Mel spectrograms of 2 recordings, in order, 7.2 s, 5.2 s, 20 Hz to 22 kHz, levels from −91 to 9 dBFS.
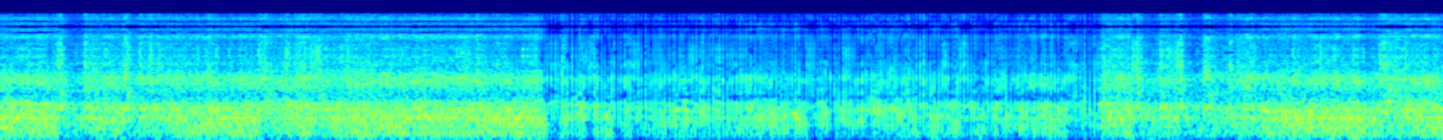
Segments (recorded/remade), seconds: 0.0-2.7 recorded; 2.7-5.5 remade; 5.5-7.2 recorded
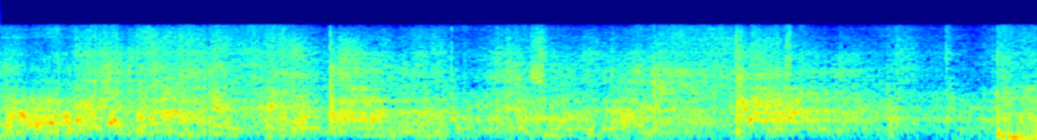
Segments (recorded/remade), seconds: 0.0-5.2 remade

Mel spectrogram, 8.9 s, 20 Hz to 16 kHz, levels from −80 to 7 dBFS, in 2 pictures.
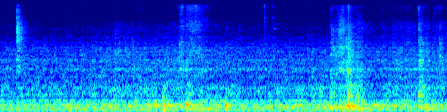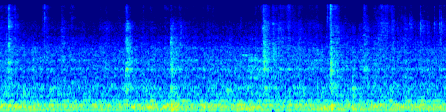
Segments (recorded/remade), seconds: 0.0-1.0 recorded; 1.0-1.9 remade; 1.9-3.0 recorded; 3.0-4.8 remade; 4.8-8.9 recorded

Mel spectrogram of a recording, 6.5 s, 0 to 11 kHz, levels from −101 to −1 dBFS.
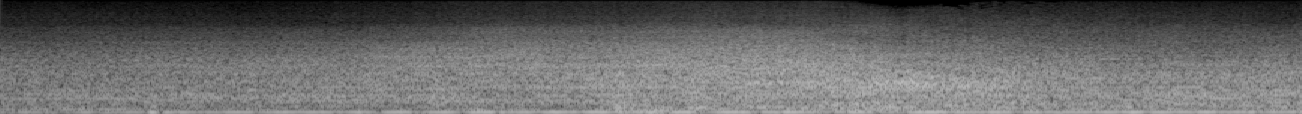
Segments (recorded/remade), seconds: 0.0-4.7 remade; 4.7-5.3 recorded; 5.3-6.5 remade

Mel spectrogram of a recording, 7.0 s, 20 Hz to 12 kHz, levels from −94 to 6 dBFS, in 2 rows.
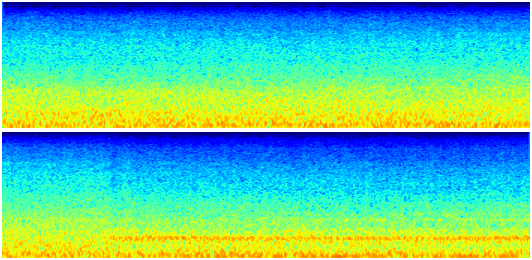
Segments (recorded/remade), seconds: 0.0-0.5 remade; 0.5-1.0 recorded; 1.0-7.0 remade

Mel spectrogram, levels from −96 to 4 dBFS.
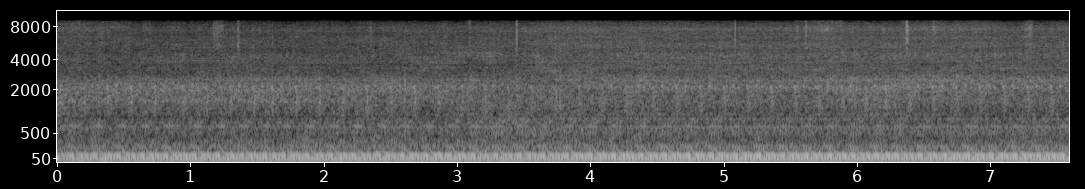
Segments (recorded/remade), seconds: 0.0-7.6 recorded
